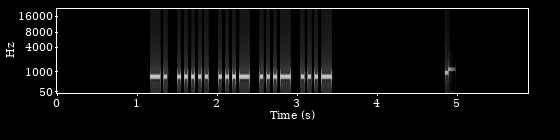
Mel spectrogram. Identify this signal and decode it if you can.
Morse code, heard as a keyed tone, about 28 wpm, 700 Hz. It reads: N5VVV
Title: USA Call Signs - 5 Characters - 4x Character Spacing - 28wpm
